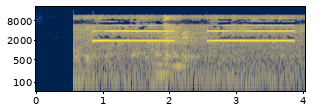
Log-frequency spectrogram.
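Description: Two long, steady electronic beeps, each a little over a second with a short gap between them, over a noisy background hubbub.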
